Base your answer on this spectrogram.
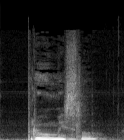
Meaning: industry
- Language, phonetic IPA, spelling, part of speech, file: Czech, [ˈpruːmɪsl̩], průmysl, noun, Cs-průmysl.ogg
